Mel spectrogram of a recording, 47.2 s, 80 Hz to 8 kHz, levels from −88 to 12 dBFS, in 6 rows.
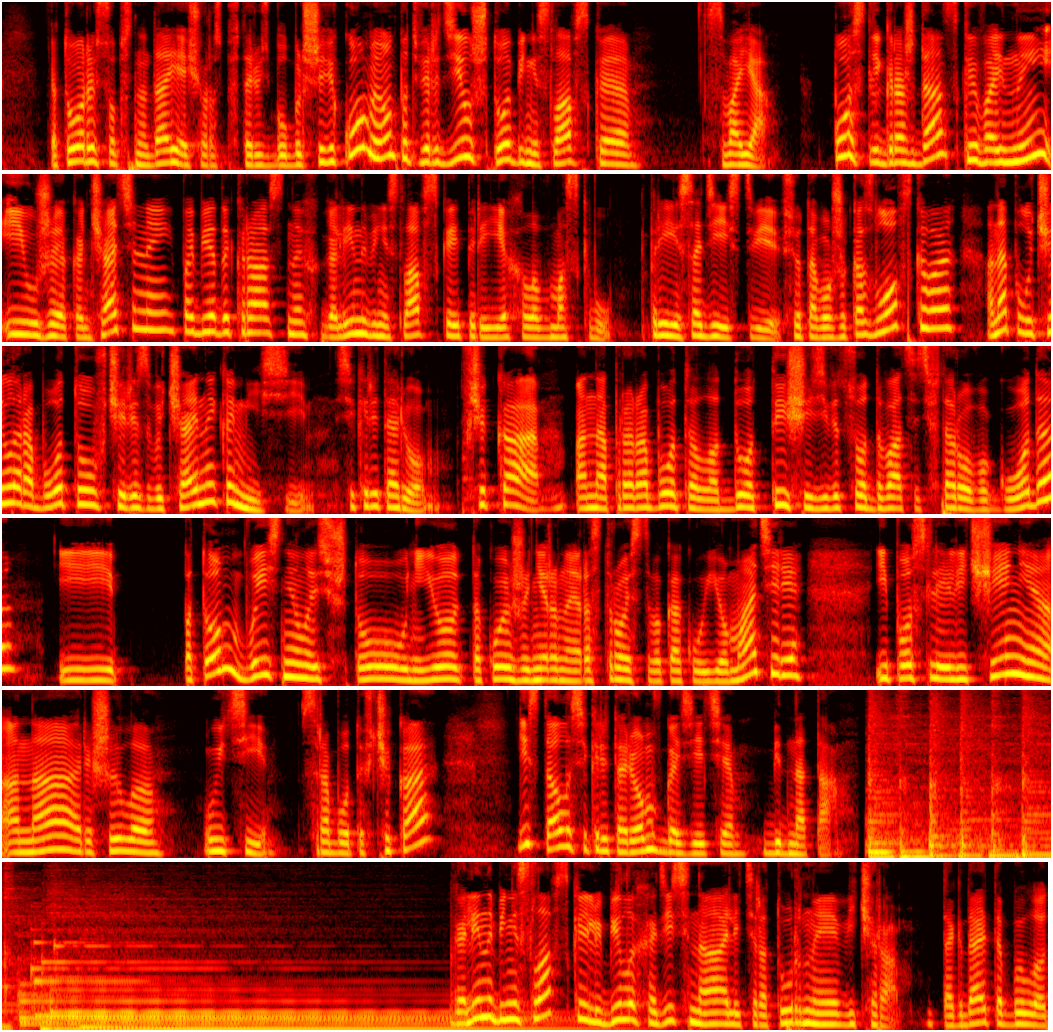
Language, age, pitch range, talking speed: Russian, 20-39, 180-240 Hz, 115 wpm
